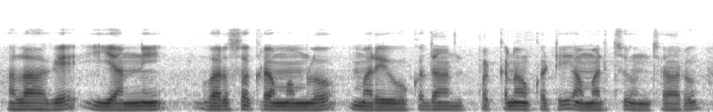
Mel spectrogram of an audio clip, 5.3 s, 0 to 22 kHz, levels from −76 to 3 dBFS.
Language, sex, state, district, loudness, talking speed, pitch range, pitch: Telugu, male, Telangana, Mahabubabad, -18 LUFS, 110 wpm, 110-120 Hz, 115 Hz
